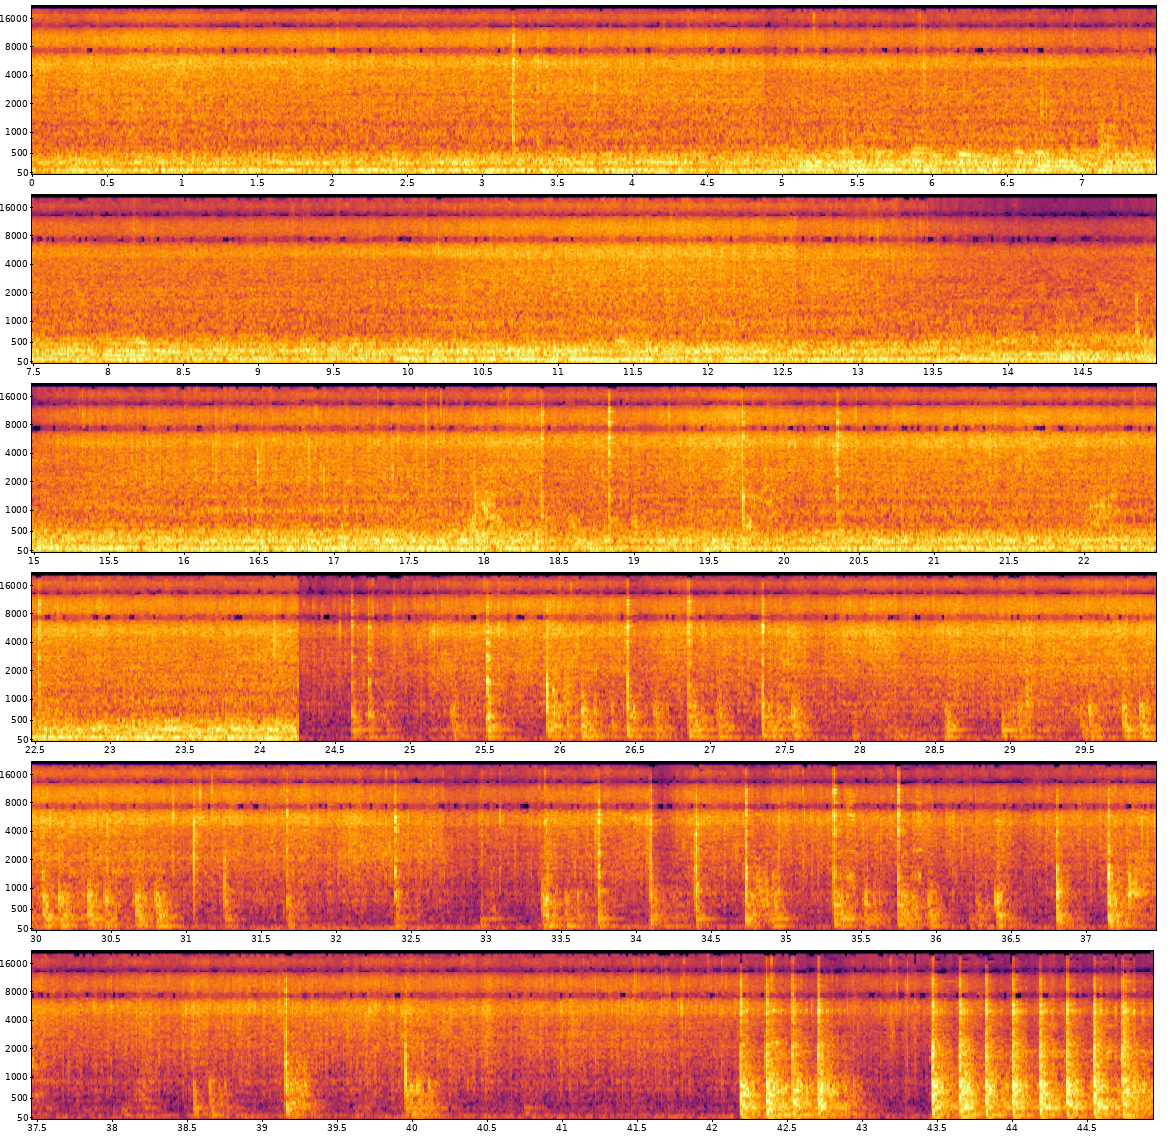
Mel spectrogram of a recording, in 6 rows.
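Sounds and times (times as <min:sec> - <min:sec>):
vegetables sizzling in hot oil: 0:00.0 - 0:06.7, 0:08.4 - 0:13.6, 0:15.0 - 0:44.9
spatula scraping a pan: 0:17.8 - 0:20.5, 0:21.8 - 0:22.6, 0:24.6 - 0:39.4.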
